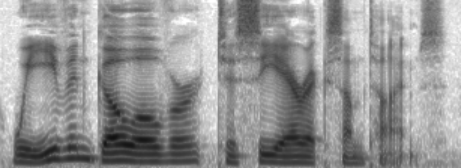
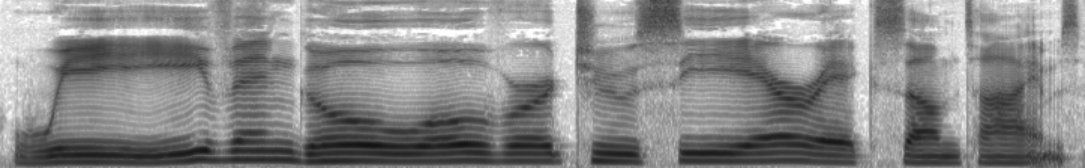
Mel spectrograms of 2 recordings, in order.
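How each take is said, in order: First: The sentence is said at a moderate pace. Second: The sentence is said very slowly. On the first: "I'm not saying that quickly" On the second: "I could say it very slowly. Very slow"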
